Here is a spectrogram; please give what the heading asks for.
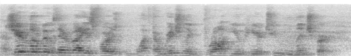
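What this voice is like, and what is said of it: Good radio voice. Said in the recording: “You have a great voice. Like, you got a good, like, radio voice.”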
